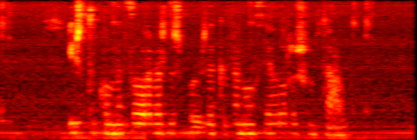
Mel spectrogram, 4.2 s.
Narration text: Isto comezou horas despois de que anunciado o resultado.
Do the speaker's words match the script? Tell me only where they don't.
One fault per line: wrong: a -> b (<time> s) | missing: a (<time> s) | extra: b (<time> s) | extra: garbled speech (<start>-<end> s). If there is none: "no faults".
no faults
